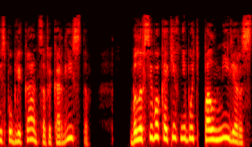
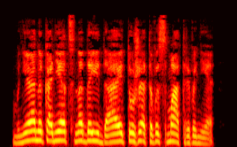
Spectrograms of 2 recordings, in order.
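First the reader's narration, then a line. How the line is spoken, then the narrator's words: Grumbling guard. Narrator (Russian): ворчал один из караульных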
